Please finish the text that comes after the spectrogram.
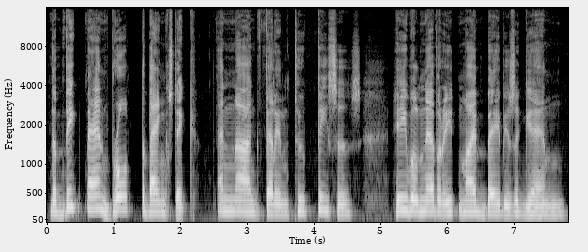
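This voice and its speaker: A man voicing a feather-brained little male tailorbird who chirps in a high, excitable sing-song. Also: slow pace, no echo, clean studio sound. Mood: excited praising.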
